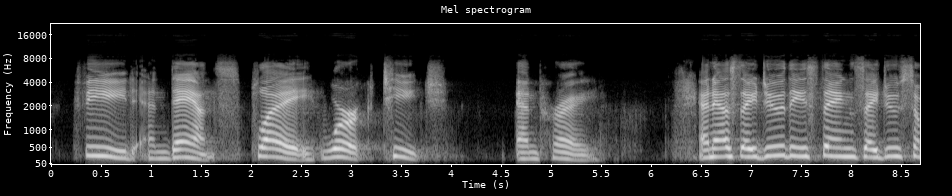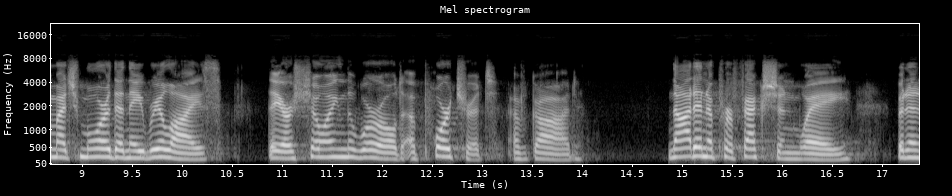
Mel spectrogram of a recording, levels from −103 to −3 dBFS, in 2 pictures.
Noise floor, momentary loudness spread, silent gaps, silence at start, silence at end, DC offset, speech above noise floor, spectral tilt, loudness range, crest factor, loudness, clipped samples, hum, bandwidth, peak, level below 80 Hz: -78 dBFS; 15 LU; none; 0.35 s; 0 s; under 0.1%; 55 dB; -4.5 dB/octave; 5 LU; 18 dB; -22 LUFS; under 0.1%; none; 8 kHz; -6 dBFS; under -90 dBFS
